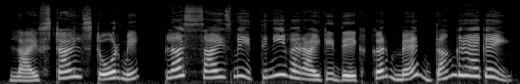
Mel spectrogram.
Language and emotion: Hindi, surprised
